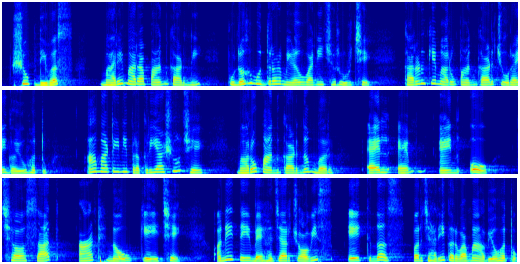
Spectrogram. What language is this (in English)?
Gujarati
